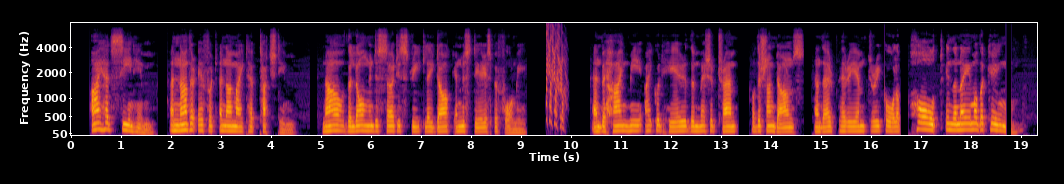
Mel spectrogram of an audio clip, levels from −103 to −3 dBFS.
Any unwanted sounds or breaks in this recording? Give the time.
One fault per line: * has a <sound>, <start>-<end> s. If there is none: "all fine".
* has a chirp, 9.5-10.0 s
* has a dropout, 18.7-18.8 s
